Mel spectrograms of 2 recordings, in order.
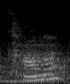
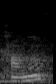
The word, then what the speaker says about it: karma: original word Karma uh you also hear it pronounced like Kama so we have that hard R we like to pronounce karma is actually comma um and it literally translates from a Sanskrit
